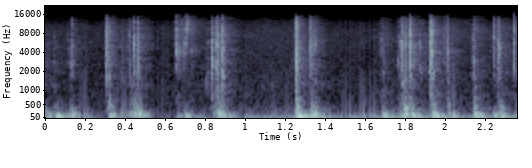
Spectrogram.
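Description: Close, brisk typing on a computer keyboard: irregular bursts of sharp key clicks with brief pauses between them, with no voices.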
